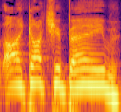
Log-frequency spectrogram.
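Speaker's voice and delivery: put-on very high, stretched-out, drawn-out yell. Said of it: "Cher yells out".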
